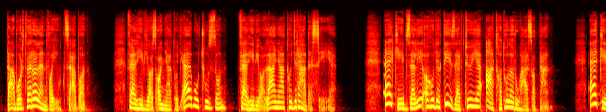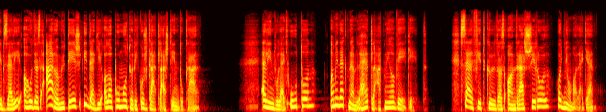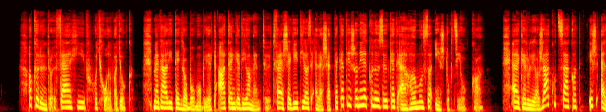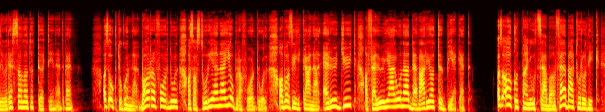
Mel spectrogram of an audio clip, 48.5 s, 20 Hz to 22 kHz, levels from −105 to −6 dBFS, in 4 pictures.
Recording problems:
none

